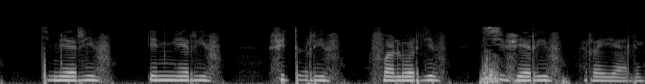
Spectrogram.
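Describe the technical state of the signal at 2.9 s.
At 2.9 s the speech sounds dull and watery, as it does throughout the clip. Nothing reaches above 5.8 kHz. Weak detail swirls and flickers from moment to moment. This is likely MP3 compression, at a low bitrate near 27 kbps. The encoder cut the treble and dropped quiet frequency lines to save bits.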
